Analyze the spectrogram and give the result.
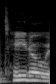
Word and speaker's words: Tayto: No, that's Irish people are mad for Tato Crisps. – Mm-hmm. Yeah, and Tato is a brand. Mm-hmm. We're not just mispronouncing the word potato. – Correct. T-A-Y-T-O.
